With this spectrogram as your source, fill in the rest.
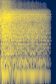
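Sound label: deep reverb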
